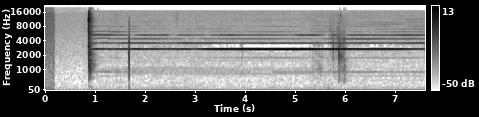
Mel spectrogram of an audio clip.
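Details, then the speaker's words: Olympia ESW 100-KSR serial typewriter/terminal, power supply fault: thin, high, unbroken whistle with a few clicks, a continuous fault tone while probing the 12 V regulator (fed from the 35 V rail) whose 12 V output appears absent; only 5.3 V on the input, suspected leakage. "so i'm just going to check to see if there is any uh 12 volts coming out of that regulator that's this device up here we'll just see if there's anything over there and chances are that 12 volts is completely absent"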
